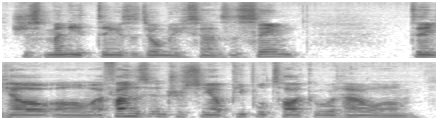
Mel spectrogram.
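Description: A man, giving his opinions in a casual monologue, halting and often repeating himself as he rambles. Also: medium pitch. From Canada. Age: 20s. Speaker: vlogger, college student. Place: small room indoors, seated by a wall.

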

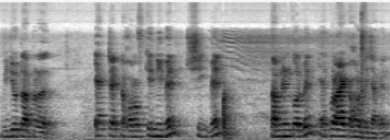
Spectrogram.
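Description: A high-pitched man with a Bangladeshi Bengali accent leads a pronunciation lesson, repeating each Arabic letter sound several times and checking in with his students. His voice rings in a roomy, echoing space. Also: darkish tone, a little hiss or hum. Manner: repeats Arabic letter sounds slowly, explaining mouth positions; often checks in with "okay?". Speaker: Quran recitation teacher.

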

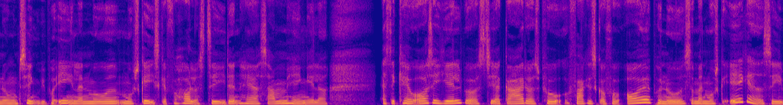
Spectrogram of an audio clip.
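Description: A woman's voice: medium pitch, vocal fry, mellow, no echo, clean studio sound. A woman researcher explaining her view in a panel discussion, hesitant, with many fillers and restarts.

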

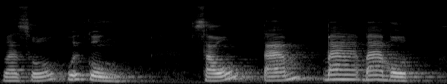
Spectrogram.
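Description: Woman, math teacher, very slow, digit-by-digit dictation. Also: medium pitch, a little mellow. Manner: reads numbers digit by digit, then in full. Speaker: primary school math teacher. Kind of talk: slow dictation-style lesson.

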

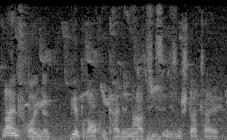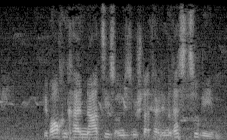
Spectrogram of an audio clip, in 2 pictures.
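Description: A man's voice: mid-range voice, moderate pace, vocal fry, noisy background. A man with a northern German accent reading his own satirical column aloud in a sardonic, mocking way.

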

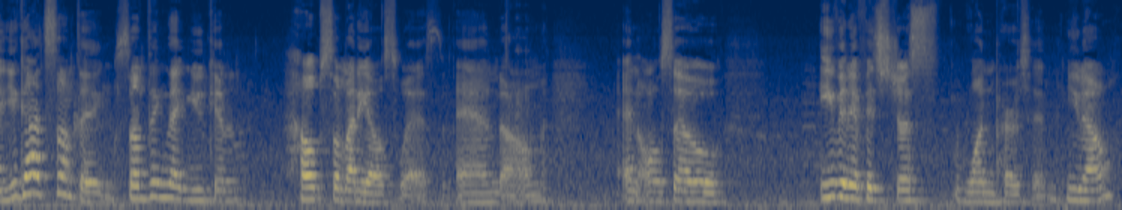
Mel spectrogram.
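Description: Young woman, vlogger, chatty, rambling, upbeat, self-deprecating, faint background noise. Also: lowish voice. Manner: chatty and rambling, with many "like"s and restarts. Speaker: cosplay vlogger. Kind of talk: casual motivational vlog.

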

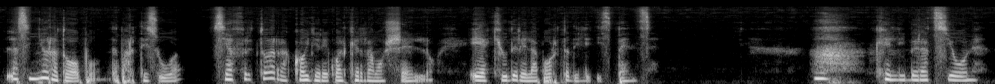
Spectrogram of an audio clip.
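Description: Woman reading a fairy tale, soft half-whisper, lowish husky voice, dry close sound. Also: animated, normal speed, few pauses, no room sound. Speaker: storyteller.

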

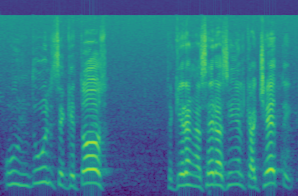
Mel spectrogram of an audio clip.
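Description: Very high-voiced preacher man. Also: a little slow. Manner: fervent preaching with joking asides, swinging between loud and hushed. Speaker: pastor. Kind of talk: live sermon. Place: church sanctuary. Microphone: handheld microphone.

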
